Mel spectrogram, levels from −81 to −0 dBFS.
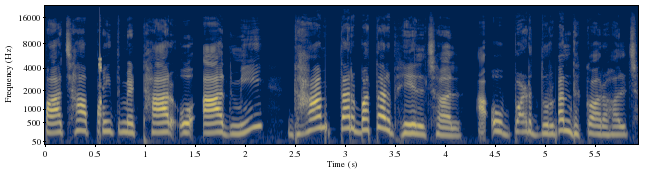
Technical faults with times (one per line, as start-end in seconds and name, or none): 0.52-0.58 damaged data in a compressed stream
2.77-2.84 damaged data in a compressed stream
5.08-5.14 damaged data in a compressed stream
